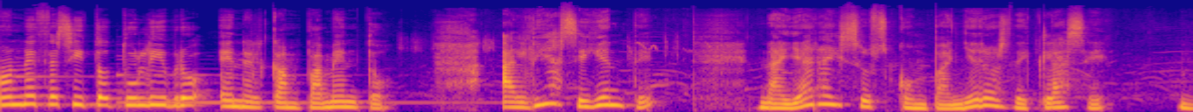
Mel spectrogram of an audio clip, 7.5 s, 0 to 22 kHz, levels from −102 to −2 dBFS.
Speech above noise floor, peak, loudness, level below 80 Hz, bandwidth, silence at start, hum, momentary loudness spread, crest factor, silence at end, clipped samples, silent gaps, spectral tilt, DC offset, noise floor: 22 dB; -2 dBFS; -22 LUFS; -66 dBFS; 16 kHz; 0 s; none; 12 LU; 20 dB; 0 s; under 0.1%; none; -6 dB/octave; under 0.1%; -44 dBFS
